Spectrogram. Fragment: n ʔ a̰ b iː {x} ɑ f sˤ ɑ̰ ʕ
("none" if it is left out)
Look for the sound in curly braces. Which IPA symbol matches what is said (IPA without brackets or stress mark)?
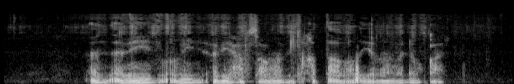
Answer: ħ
